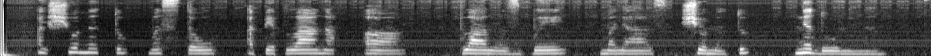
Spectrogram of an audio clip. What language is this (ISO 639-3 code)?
lit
